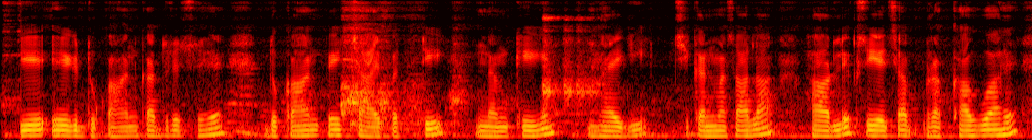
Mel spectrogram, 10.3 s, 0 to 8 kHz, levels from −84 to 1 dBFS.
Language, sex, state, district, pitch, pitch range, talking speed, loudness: Hindi, male, Jharkhand, Sahebganj, 110 Hz, 100-120 Hz, 115 wpm, -32 LUFS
